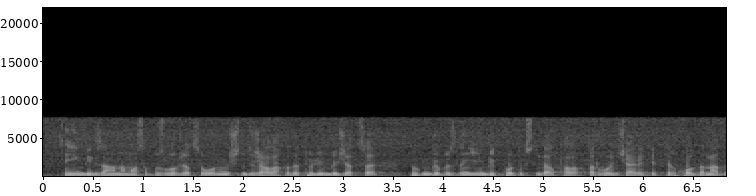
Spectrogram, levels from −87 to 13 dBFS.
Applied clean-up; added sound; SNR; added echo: none; Water tap, faucet; 20 dB; none.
